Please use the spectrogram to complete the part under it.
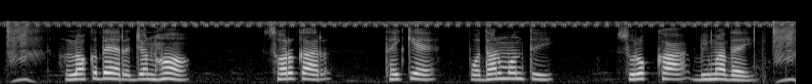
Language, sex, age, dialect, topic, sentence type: Bengali, male, 18-24, Jharkhandi, banking, statement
